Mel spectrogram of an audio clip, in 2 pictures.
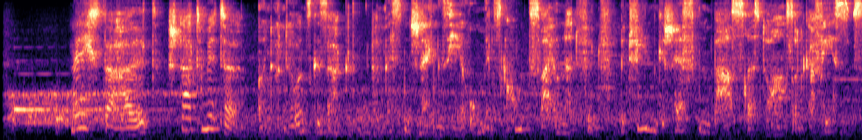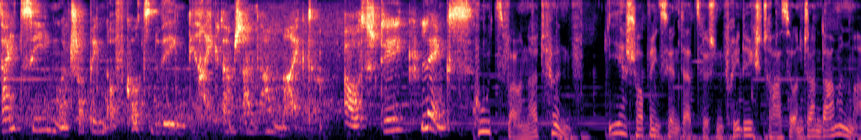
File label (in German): Lifestyle Luxus Radiowerbung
